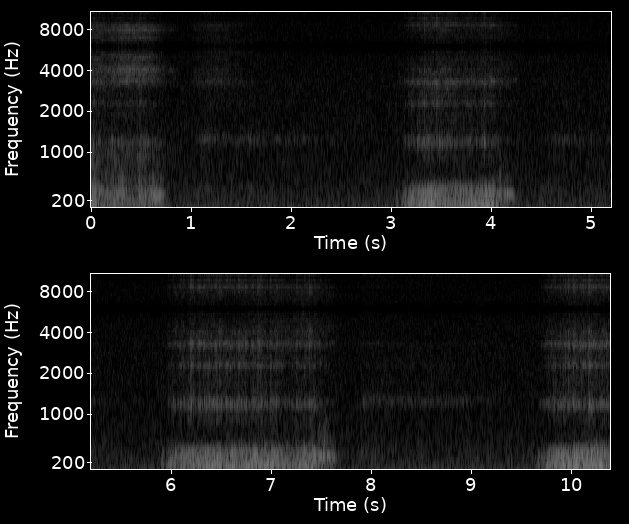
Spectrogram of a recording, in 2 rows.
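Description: Loud, low, rattling snores on inhalation, separated by quieter breathing, about 19 breaths a minute; snoring in a person with sleep apnea.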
